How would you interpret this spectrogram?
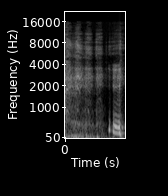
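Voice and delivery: high, soft whimpering sobs; acted sobbing. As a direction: whimper and sob weakly. Lone survivor sobbing in trench.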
